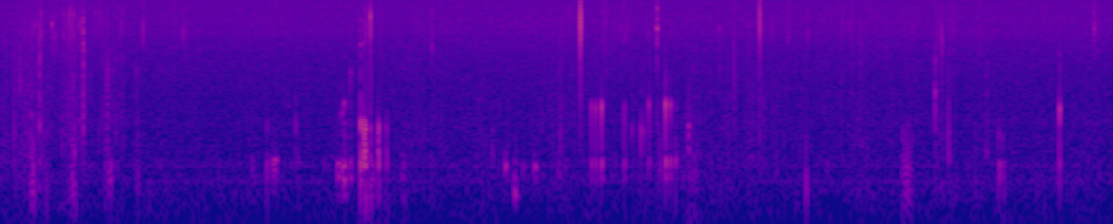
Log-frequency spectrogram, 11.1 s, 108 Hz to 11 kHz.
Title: stomach growling 1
